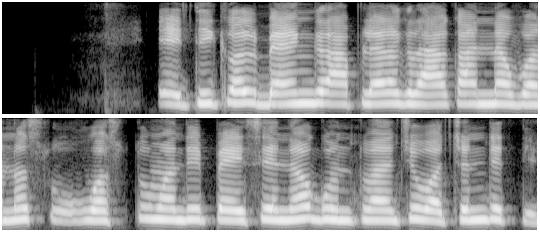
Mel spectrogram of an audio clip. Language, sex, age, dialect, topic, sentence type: Marathi, female, 18-24, Varhadi, banking, statement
